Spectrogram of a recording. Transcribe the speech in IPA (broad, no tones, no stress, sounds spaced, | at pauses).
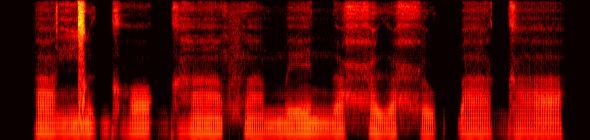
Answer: a ŋ͡ǀ ɨ ɡʱ ɔ ɡʱ ã f ã m e n ə ħ ɨ ħ u k͡p a ɡ a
